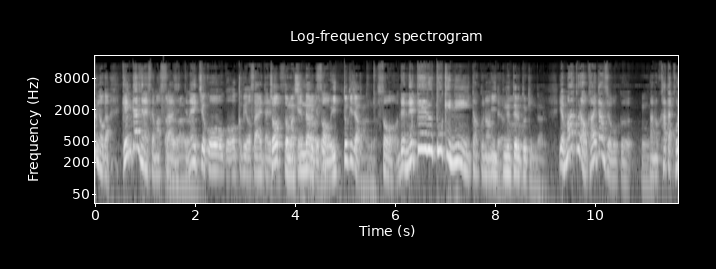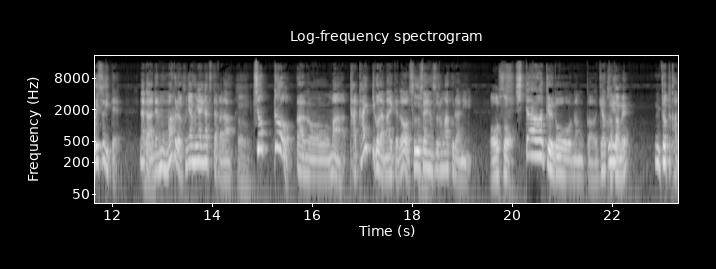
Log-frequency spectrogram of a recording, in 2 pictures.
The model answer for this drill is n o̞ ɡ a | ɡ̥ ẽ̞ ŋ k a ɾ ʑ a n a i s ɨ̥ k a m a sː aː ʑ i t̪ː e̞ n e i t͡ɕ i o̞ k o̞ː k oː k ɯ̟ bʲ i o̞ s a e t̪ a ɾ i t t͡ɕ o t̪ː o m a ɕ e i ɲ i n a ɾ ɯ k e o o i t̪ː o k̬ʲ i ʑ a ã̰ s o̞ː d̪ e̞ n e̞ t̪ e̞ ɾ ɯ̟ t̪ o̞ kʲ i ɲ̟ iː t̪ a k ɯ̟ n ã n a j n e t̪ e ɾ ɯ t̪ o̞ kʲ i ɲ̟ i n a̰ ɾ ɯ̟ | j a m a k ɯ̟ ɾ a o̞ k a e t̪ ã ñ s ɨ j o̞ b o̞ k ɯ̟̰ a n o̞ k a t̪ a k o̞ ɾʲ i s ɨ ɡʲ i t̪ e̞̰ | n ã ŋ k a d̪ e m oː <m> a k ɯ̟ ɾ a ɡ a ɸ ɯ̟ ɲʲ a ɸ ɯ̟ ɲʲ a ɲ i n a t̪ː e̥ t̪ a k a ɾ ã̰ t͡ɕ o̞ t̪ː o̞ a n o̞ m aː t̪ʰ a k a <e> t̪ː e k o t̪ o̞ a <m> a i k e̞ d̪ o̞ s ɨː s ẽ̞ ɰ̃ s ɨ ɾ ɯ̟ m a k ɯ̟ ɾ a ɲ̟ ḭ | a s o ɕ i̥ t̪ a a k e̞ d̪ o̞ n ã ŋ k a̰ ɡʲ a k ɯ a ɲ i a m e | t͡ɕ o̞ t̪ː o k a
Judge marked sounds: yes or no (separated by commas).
yes, no, no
